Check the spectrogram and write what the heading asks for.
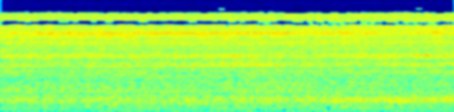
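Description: Handheld hair dryer running steadily: a continuous rush of air with a faint steady whine in it.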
